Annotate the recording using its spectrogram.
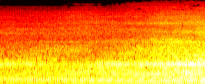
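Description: Steady motor-vehicle engine hum that grows gradually louder over about two seconds, holding an even pitch.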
